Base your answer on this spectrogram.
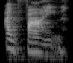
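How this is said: It sounds annoyed, with an eye-roll attitude.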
